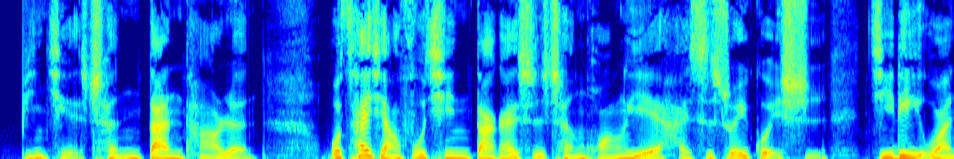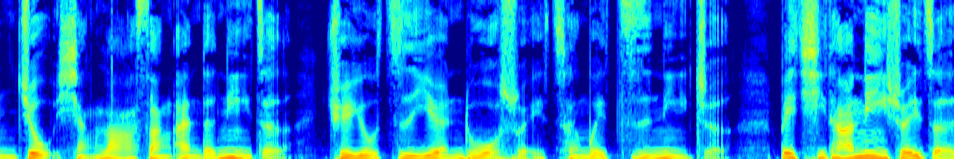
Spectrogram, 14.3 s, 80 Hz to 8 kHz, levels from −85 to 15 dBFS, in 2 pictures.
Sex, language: female, Chinese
